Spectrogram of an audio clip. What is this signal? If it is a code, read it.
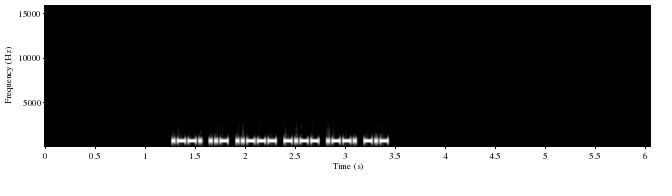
Morse code, heard as a keyed tone, about 44 wpm, 700 Hz. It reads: PU2YPK
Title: DXCC-100 Call Signs - 6 Characters - Repeated 2x - 45wpm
